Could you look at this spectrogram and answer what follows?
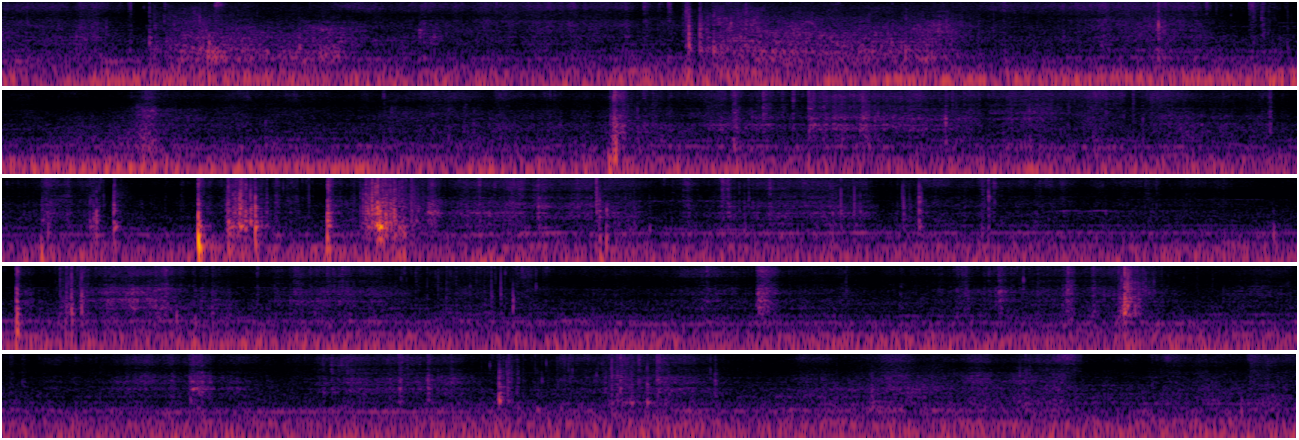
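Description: Dried sand-cement lumps crumbled and crushed by hand, with gritty crunching and grains pattering down into a wet basin. A few sharp cracks come about nine to ten seconds in, the loudest moments, with scattered smaller clicks around them.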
